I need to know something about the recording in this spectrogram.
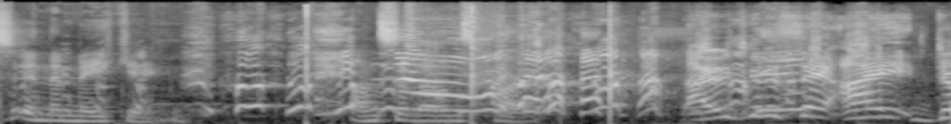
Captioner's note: laughing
